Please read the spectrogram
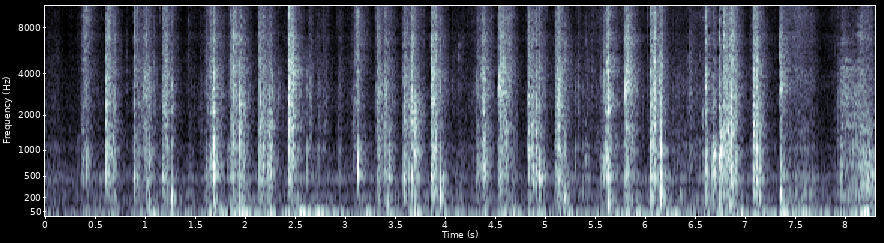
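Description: Tarot cards being handled and drawn from the deck: a run of short papery clicks and rustles, a few a second, at irregular spacing.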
